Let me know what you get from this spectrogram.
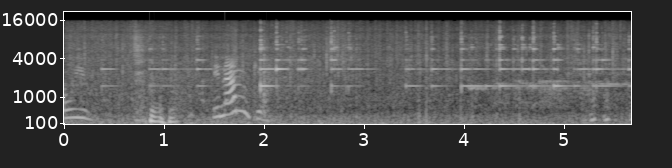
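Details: Farm goats calling in a group: several quavering, wavering bleats overlap in the first two seconds, then quieter ones follow, over steady ringing bell-like tones and low background rumble.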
